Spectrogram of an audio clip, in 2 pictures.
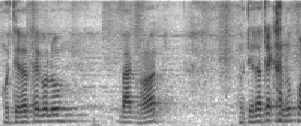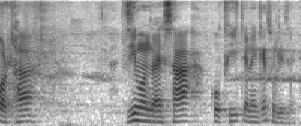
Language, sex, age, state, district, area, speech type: Assamese, male, 18-30, Assam, Nagaon, rural, spontaneous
